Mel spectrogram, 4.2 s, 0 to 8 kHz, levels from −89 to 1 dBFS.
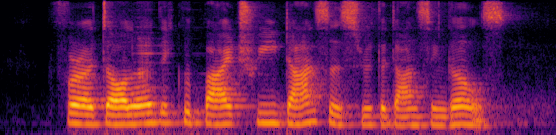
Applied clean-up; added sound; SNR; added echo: neural separator model SepFormer DNS4.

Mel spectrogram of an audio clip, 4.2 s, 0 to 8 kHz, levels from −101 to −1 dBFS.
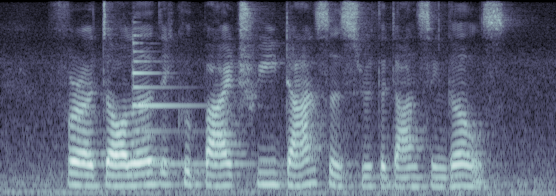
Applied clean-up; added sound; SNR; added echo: none; Plucked string instrument; 12 dB; none.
